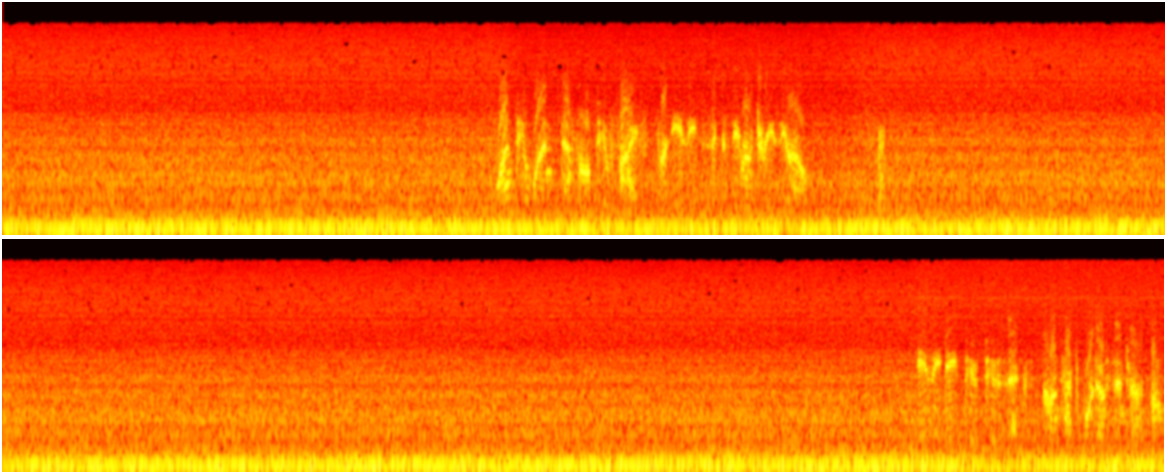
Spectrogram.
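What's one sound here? A jet airliner's engines drone steadily.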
